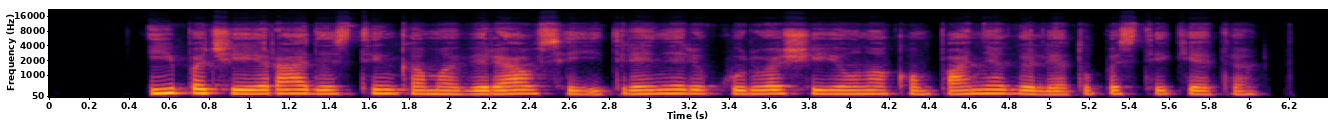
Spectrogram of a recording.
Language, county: Lithuanian, Utena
